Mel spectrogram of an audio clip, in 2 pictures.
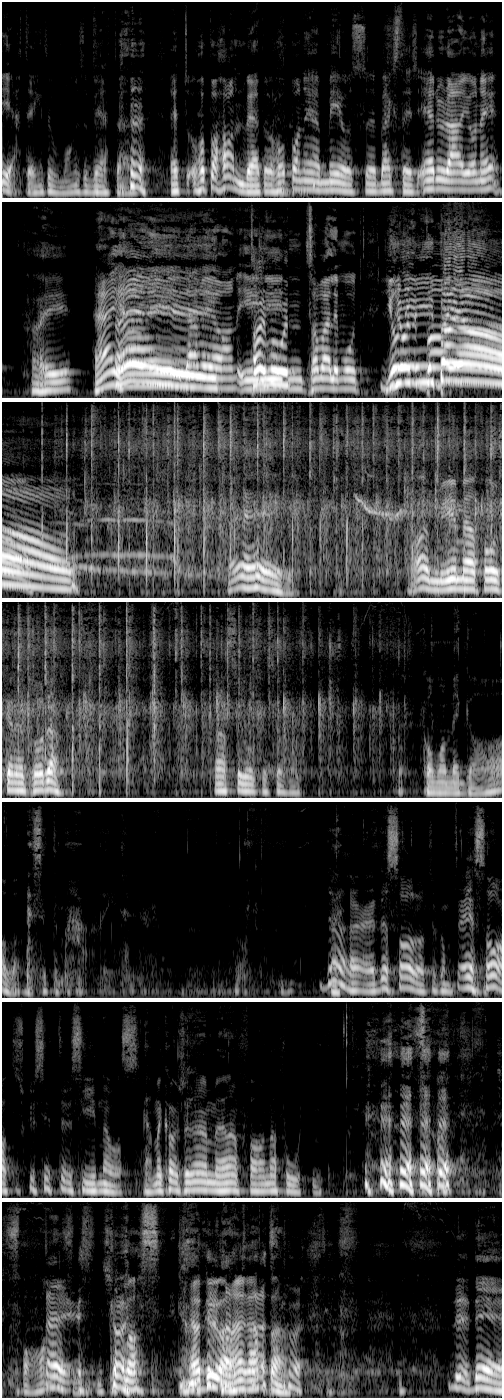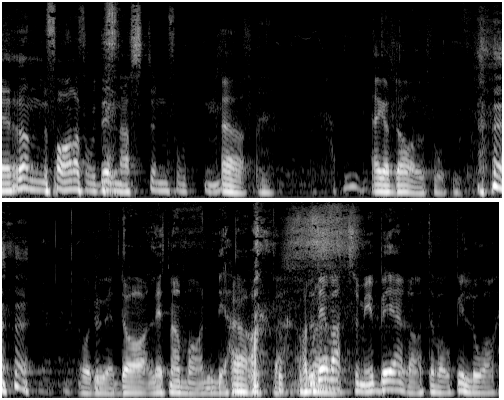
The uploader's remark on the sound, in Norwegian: Pappapanelet var LIVE på Ole Bull Scene i juni. Vi fikk spørsmål fra publikum.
